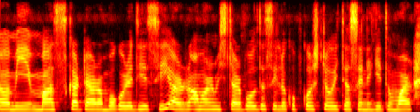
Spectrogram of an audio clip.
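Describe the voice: Speaking at a fairly quick pace, a woman has a fairly high pitch and a slightly mellow tone.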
